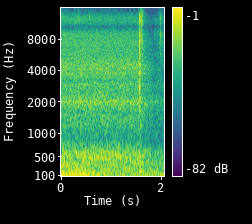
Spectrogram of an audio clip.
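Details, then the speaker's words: Mercedes 190 (W201) ran badly and wouldn't start after its vacuum lines were reconnected the wrong way round. With the lines swapped back it starts on the button, giving a low, even diesel rumble with no stumbling. Normal idle after the fix. "I wouldn't start, so took a chance, swapped them back round. Problem solved, which I can demonstrate easily now."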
